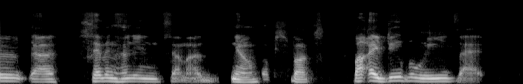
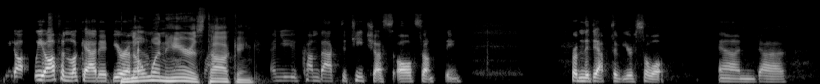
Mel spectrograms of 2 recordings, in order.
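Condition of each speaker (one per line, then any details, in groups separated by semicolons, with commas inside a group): Cerebral palsy; listeners may not understand speech
No condition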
